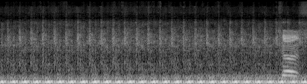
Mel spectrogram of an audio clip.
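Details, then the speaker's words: Engine starts and runs with a heavy, low, regular knock about three times a second at idle; owner first thought rod knock but now suspects a blown head gasket, cause unconfirmed. "it starts and runs it's just it's knocking real hard and I don't honestly think it's knocking I don't think it's a rod knock"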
